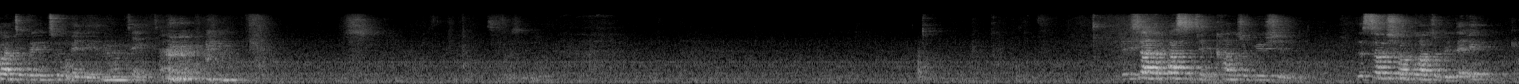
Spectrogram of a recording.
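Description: A woman speaks calmly in a room.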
